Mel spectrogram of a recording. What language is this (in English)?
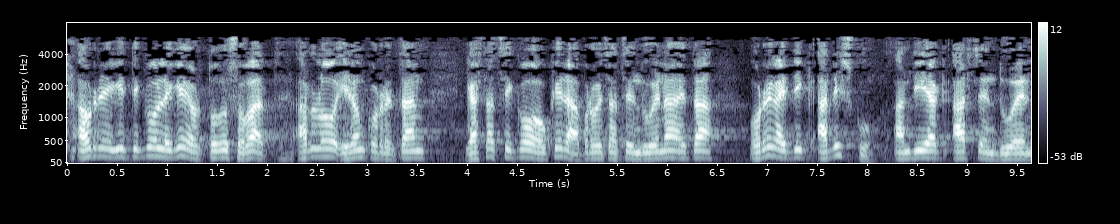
Basque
